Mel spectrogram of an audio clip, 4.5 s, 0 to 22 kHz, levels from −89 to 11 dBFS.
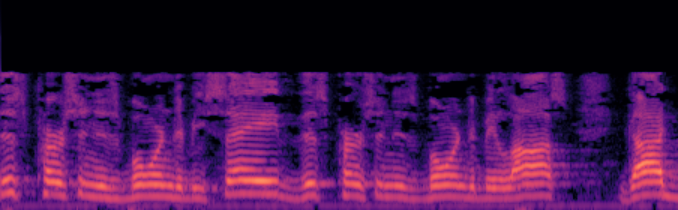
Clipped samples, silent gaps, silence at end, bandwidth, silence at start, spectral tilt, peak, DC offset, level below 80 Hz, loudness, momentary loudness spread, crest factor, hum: under 0.1%; none; 0 s; 6.4 kHz; 0 s; -5 dB/octave; -6 dBFS; under 0.1%; -58 dBFS; -24 LUFS; 9 LU; 16 dB; none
